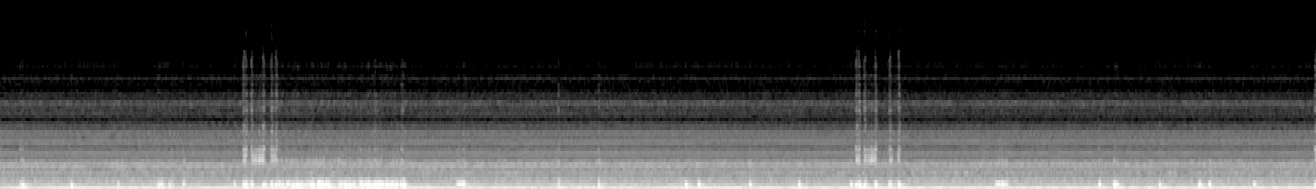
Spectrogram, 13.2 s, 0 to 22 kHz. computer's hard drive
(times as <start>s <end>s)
0.1s 4.8s, 6.8s 9.3s, 11.0s 13.1s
